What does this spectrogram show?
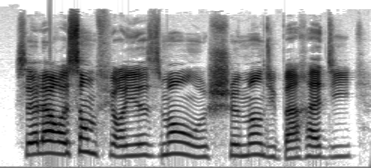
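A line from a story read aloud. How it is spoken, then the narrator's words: Exclaiming. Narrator (French): s'écria Beaupied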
